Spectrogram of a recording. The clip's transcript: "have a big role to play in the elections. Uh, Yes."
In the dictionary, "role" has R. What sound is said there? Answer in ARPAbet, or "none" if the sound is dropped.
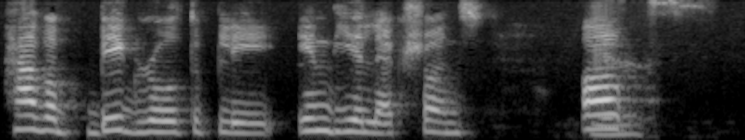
R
